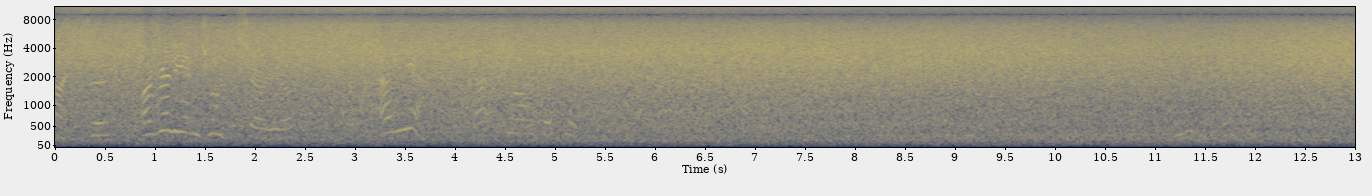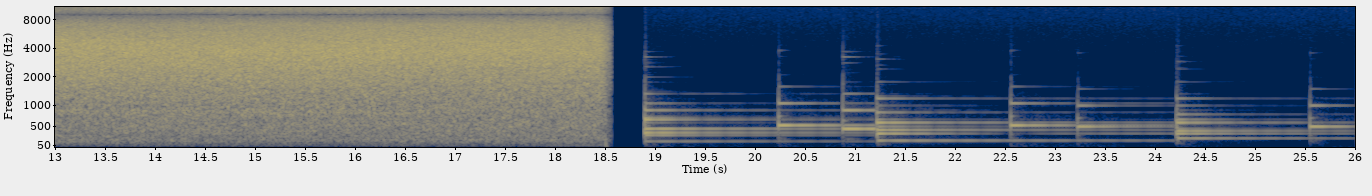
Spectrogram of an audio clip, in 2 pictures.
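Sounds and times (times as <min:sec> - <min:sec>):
waterfall rushing: 0:00.0 - 0:18.6.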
